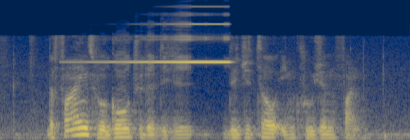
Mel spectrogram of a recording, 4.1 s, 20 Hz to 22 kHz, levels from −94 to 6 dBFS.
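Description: A piercing tone near 3.6 kHz swells over roughly a second and a half, from 0.60 s to 2.38 s, and peaks a few decibels above the speech. This is loudspeaker feedback squeal: the microphone re-amplifies its own loudspeaker until that frequency runs away.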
